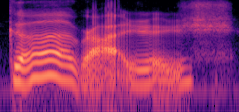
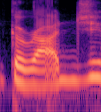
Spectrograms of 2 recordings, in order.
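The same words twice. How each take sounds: First: "garage" drawn out, reduced first vowel, long zh. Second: "garage" ending in a hard dge; questioning "garage" with hard final J. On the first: Retold or imitated. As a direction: stretch "garage" as guh-raazh. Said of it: "no A in the first vowel". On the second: Shown as a demonstration. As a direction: close "garage" on a J sound, as in "judge". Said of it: "putting a D G E".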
